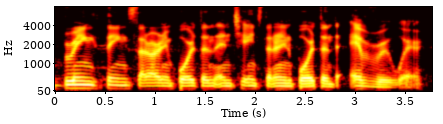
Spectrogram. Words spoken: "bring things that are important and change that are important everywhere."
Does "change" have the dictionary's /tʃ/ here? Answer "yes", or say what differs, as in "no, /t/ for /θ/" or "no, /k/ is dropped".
yes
